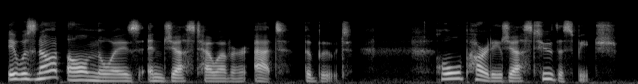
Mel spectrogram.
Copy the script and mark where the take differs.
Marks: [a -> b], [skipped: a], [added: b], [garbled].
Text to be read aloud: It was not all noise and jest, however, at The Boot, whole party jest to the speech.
It was not all noise and jest, however, at The Boot, whole party jest to the speech.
